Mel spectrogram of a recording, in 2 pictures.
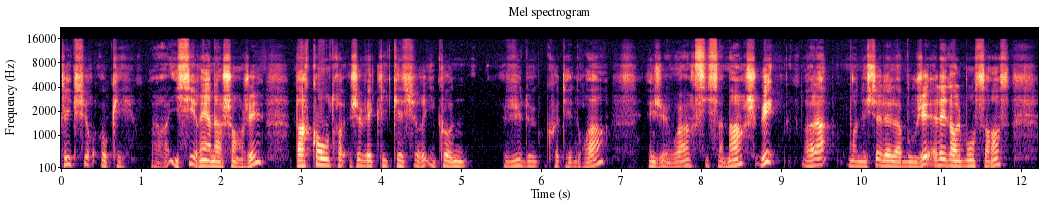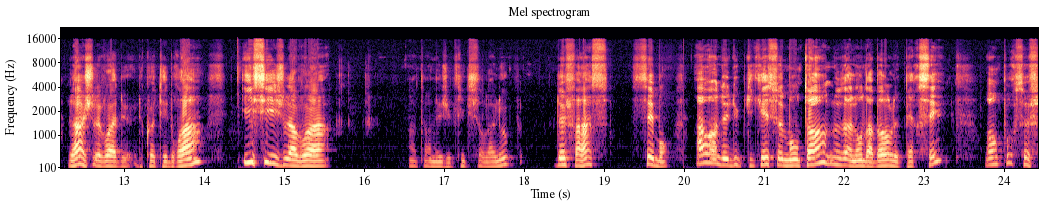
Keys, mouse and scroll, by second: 0.3 click, 5.9 click, 7.3 click, 8.0 KP_3, 9.0-9.4 scroll down 2, 9.5-10.4 right drag, 11.5-12.1 right drag, 14.3 KP_1, 15.1-16.2 scroll down 4, 17.4 click, 18.3 scroll down 1, 19.0-19.7 right drag, 20.4 click, 21.9 click.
